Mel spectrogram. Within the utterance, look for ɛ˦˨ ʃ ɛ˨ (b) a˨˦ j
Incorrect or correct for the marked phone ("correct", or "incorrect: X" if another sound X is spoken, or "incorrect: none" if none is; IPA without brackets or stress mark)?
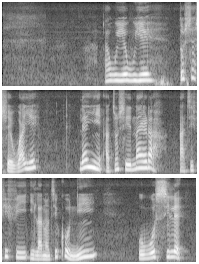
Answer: incorrect: w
